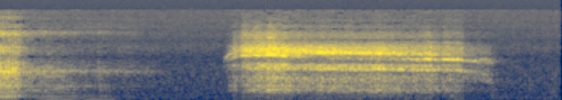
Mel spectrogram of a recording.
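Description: A person imitates a sleeping dragon's snore for children, a soft breathy inhale followed by a longer rasping, snorting exhale, quiet and close.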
